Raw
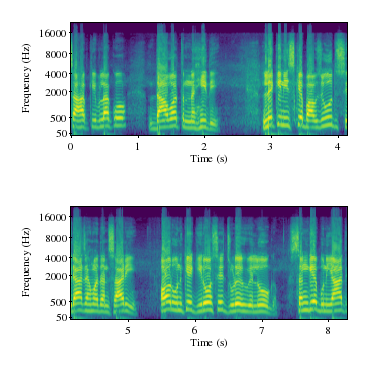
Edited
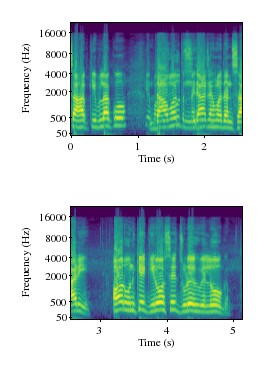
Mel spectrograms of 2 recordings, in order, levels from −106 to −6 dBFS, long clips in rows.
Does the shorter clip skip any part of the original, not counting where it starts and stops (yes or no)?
yes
